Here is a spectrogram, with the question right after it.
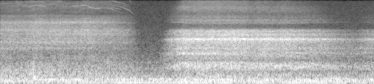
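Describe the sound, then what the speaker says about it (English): A slow, deep breath is drawn in through the nose during a yoga session, a soft airy rush that swells and then settles over a quiet background. "Take a breath in."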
